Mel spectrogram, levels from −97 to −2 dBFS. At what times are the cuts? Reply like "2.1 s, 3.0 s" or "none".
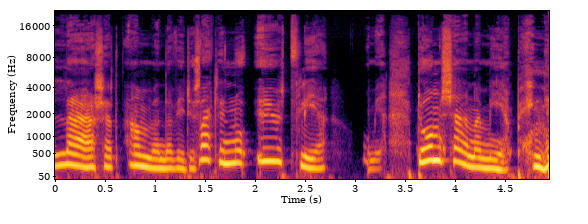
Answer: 1.4 s, 2.4 s, 3.1 s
